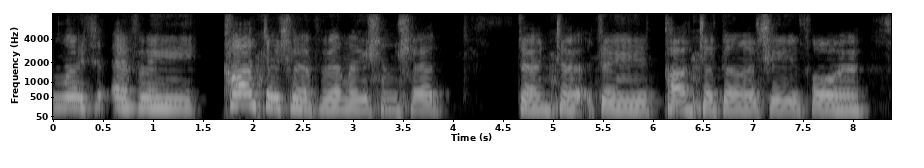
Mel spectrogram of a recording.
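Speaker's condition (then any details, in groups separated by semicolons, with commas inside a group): Moebius syndrome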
